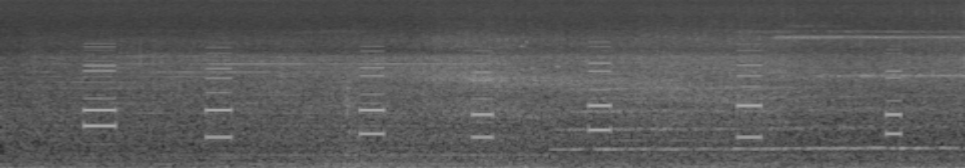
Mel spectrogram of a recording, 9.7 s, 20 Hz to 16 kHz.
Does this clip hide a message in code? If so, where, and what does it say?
Yes: DTMF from 0.8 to 9.0 s, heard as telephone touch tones, dialled by hand, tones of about 240 ms, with street noise. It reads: 0 2 5 1 9 3 4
